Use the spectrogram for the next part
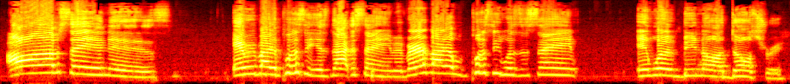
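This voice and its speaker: A tipsy woman co-hosting a raunchy podcast, talking loud and brash with plenty of swearing. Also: sits high, expressive, normal speed, slight background noise, low-quality recording. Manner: loud, brash, laughing, drunk and giddy. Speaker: podcast co-host. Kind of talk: raunchy casual chat.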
